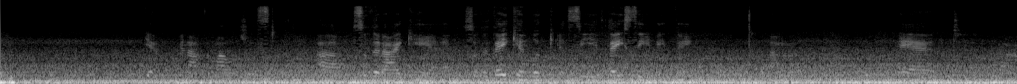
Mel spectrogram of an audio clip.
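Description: Steady low rumble of a car, heard from inside the cabin, with a voice talking faintly over it in places.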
